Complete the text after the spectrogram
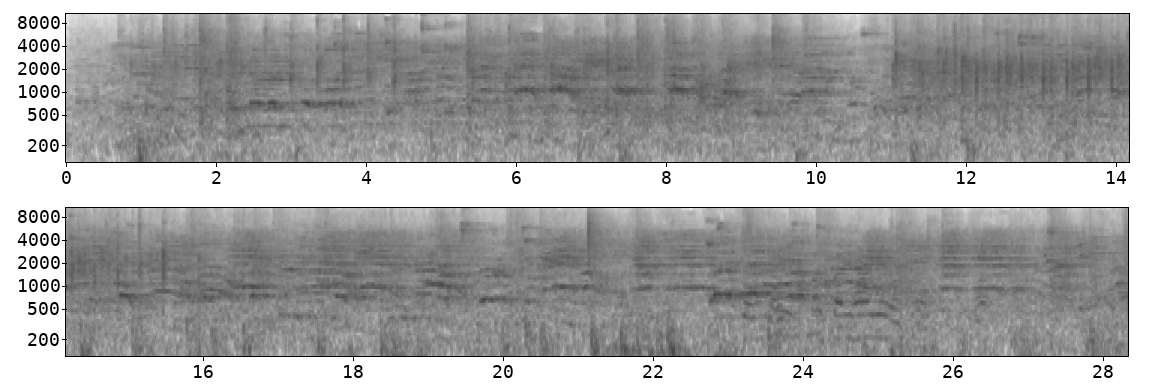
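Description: A crowd in a large echoing gym chatters and cheers.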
